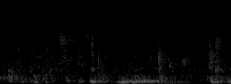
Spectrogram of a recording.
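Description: Faint room noise in a hall, with soft irregular knocks and rustling, as of people moving about and settling in chairs.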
